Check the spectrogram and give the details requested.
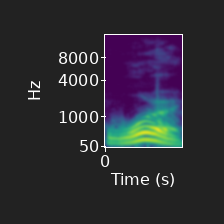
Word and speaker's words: were: No pronome interrogativo eu digo where. Essa pronúncia é where. Mas o outro é were.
